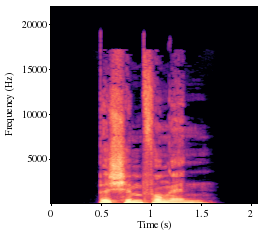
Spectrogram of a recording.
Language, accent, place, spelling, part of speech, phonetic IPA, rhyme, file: German, Germany, Berlin, Beschimpfungen, noun, [bəˈʃɪmp͡fʊŋən], -ɪmp͡fʊŋən, De-Beschimpfungen.ogg
- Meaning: plural of Beschimpfung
